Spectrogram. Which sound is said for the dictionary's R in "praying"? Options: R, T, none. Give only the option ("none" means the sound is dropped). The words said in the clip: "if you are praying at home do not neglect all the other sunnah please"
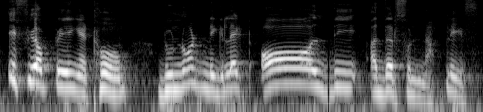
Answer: none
